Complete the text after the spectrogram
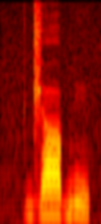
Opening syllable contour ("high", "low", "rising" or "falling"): high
